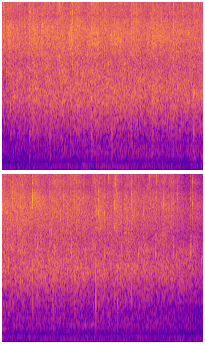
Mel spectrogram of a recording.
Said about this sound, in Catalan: Un aplaudiment per tothom.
